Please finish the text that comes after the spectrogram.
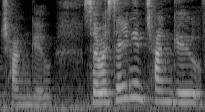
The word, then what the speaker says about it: Canggu: We're staying in, I think it's called Canggu. I think you spell it Kangoo, but I think it's called Canggu.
